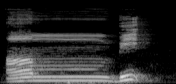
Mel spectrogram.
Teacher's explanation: حمزہ ساکنہ ہے تو جھٹکا لگائیں گے، ام بی، یعنی اب میم کی آواز آئے گی، ام بی ہم، ام بی ہم، ہا کا بھی مخرج سے ادا ہو۔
